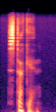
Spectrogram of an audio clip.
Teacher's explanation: Connect the K to the I. Stuck in. Stuck in traffic.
